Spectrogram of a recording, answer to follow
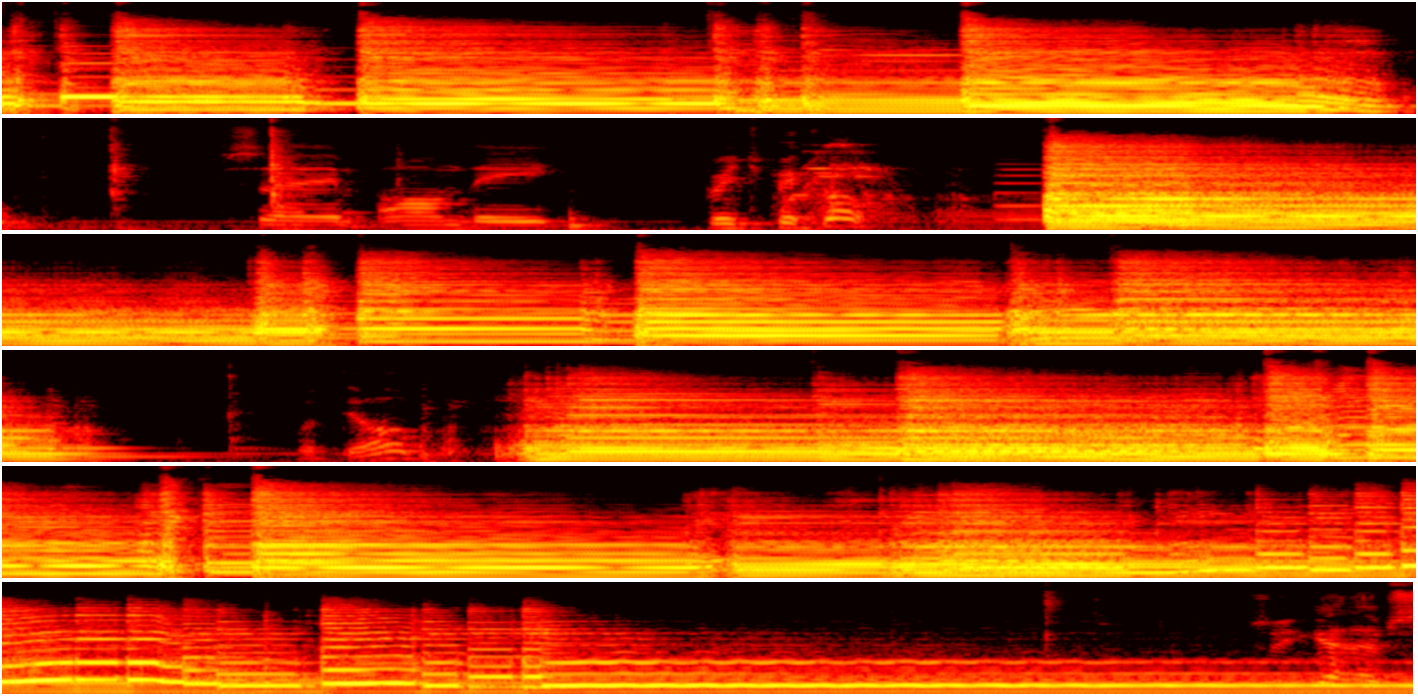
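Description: Gibson Les Paul Studio electric guitar played through an amp with its humbucker split to single coil by the push-pull volume pot: chords and picked phrases, twice dropping out briefly, with a bent note near the end and a final note left ringing.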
